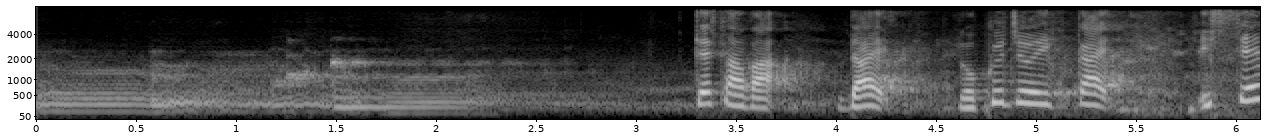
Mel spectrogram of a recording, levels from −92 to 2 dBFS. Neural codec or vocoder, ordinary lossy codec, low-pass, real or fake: codec, 16 kHz, 8 kbps, FunCodec, trained on LibriTTS, 25 frames a second; none; 7.2 kHz; fake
